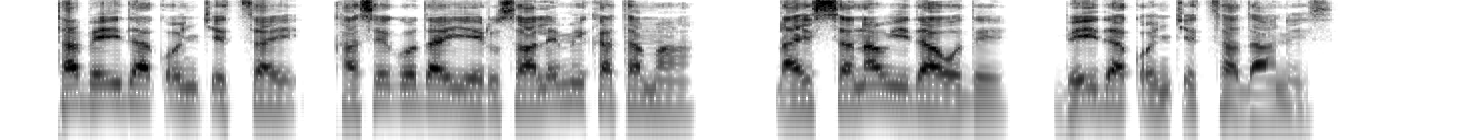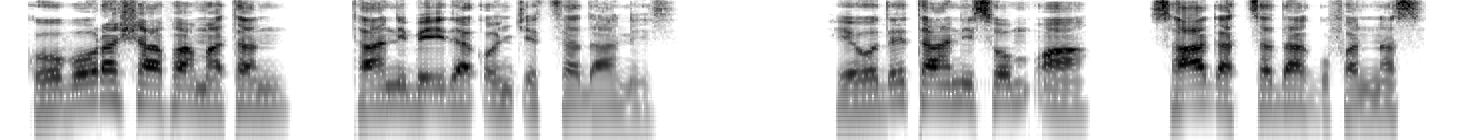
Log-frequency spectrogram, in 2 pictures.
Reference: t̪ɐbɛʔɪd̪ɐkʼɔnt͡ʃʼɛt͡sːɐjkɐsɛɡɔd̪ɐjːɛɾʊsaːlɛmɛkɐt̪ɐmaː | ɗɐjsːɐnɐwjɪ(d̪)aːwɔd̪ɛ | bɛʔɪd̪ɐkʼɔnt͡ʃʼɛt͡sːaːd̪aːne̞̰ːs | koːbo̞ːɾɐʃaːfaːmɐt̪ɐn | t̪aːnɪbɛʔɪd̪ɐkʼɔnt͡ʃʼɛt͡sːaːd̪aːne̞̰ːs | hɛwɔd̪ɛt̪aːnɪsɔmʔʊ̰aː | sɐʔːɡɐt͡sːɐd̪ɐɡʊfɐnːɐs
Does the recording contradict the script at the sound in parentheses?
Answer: no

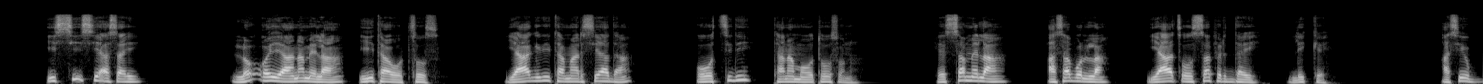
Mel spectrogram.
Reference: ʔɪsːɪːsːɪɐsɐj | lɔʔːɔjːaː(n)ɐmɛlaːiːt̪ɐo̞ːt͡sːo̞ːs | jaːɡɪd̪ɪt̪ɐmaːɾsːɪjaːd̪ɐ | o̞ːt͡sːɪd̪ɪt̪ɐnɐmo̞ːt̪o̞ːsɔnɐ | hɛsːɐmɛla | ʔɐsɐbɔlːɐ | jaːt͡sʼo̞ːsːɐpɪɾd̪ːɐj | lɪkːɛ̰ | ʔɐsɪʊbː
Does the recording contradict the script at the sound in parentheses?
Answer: no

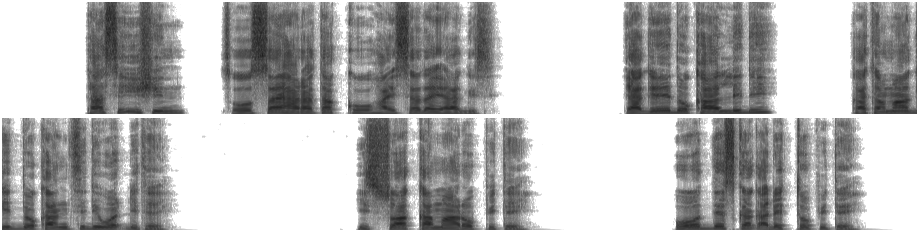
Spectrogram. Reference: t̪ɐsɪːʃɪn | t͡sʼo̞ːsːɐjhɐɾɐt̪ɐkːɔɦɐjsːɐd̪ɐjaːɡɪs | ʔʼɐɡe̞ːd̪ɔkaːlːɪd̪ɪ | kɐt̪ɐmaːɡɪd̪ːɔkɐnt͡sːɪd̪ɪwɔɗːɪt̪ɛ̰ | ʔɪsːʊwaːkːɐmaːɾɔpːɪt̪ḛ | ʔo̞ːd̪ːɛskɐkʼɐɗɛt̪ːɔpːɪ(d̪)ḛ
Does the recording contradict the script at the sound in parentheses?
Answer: yes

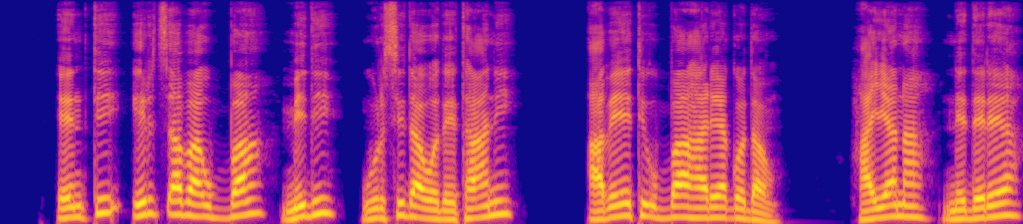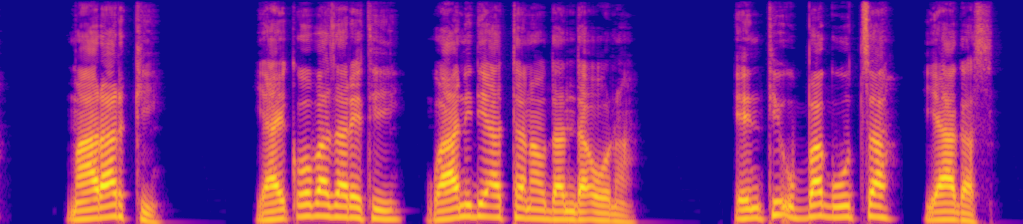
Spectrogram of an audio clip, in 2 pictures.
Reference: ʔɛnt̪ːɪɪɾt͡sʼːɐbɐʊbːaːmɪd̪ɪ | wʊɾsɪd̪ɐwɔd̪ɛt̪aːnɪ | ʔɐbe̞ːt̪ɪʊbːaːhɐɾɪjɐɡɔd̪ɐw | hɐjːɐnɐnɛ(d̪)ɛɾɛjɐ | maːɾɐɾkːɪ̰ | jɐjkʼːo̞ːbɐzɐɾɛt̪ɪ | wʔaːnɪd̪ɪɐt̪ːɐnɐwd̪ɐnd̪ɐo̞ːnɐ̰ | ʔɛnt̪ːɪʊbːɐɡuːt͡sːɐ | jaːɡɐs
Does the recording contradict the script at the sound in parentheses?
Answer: no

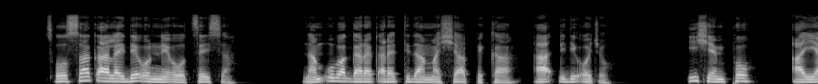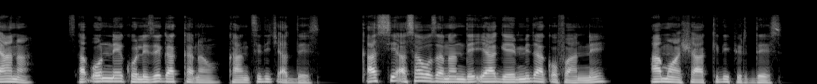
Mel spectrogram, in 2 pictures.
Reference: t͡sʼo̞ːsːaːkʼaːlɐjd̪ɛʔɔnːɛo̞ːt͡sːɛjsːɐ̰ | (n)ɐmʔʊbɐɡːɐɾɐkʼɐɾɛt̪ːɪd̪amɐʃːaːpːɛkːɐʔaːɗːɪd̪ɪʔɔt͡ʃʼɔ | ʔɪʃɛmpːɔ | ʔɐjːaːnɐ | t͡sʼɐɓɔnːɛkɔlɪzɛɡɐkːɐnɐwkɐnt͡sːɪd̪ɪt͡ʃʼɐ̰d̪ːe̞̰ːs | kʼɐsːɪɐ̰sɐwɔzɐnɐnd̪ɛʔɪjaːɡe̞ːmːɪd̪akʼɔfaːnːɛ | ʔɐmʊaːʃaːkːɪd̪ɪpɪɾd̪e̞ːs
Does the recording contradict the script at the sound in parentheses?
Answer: no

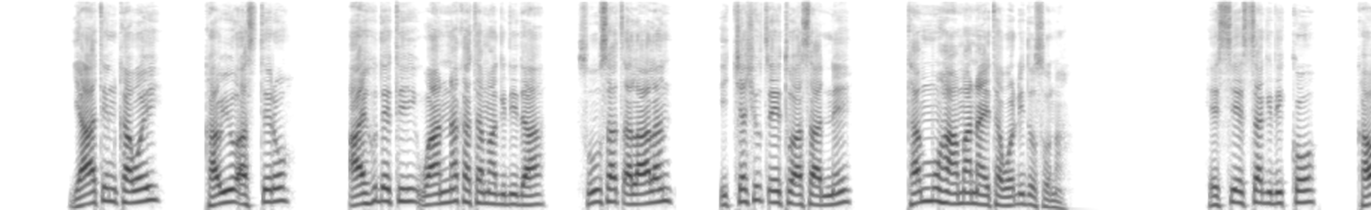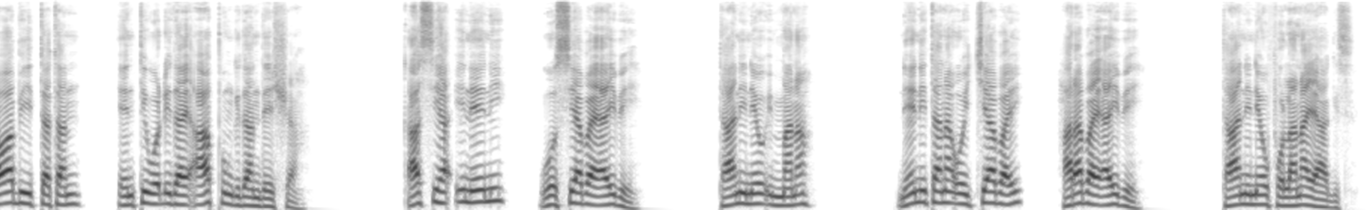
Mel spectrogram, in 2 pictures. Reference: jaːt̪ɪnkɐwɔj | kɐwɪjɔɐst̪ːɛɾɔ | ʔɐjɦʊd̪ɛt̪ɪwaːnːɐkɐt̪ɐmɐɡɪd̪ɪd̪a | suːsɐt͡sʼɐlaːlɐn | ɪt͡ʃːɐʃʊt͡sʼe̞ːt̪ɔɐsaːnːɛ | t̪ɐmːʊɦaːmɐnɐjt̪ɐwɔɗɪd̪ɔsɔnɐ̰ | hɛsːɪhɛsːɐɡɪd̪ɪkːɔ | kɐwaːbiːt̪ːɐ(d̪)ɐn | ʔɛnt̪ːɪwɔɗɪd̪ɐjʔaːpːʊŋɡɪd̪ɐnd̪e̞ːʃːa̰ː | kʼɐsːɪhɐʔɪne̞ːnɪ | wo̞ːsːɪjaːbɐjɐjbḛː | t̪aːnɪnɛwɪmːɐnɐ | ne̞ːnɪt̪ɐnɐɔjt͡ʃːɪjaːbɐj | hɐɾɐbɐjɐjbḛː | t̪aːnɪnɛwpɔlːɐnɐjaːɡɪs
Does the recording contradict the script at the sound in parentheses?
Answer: yes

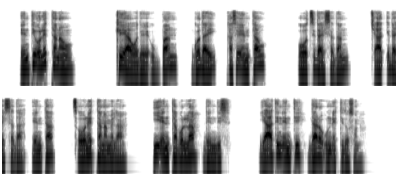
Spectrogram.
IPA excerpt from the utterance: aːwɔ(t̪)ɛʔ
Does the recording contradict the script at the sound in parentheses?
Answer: yes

